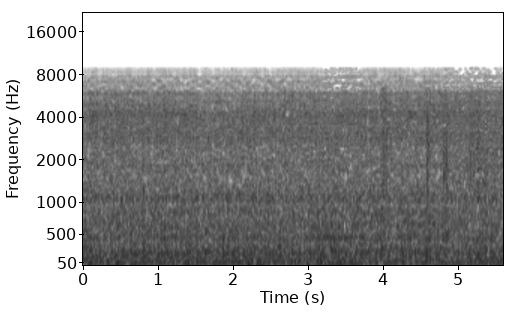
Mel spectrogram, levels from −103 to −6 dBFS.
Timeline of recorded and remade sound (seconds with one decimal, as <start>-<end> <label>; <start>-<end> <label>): 0.0-3.2 remade; 3.2-3.7 recorded; 3.7-4.8 remade; 4.8-5.6 recorded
